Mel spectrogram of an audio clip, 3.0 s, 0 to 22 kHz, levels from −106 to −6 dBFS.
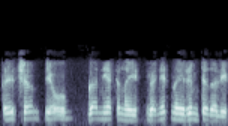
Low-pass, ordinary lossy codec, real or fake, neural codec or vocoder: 7.2 kHz; MP3, 24 kbps; real; none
